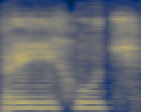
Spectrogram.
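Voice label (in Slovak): "príchuť", Slovak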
